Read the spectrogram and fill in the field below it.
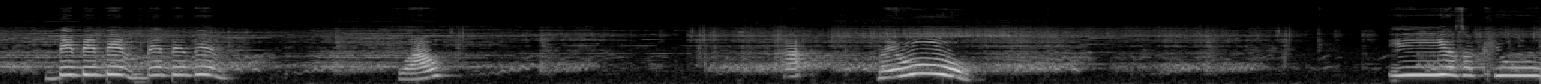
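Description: Playful electronic game sound effects chirp and swoop in short bursts.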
